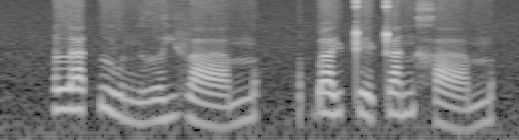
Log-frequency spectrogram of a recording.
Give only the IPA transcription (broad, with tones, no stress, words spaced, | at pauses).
la˦˥t̚ lu˨˩nɣə˧˥jva˨˩˦m | ɓa˧˥jʈe˨˩˦ʈa˧˥n xa˨˩˦m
